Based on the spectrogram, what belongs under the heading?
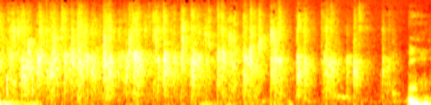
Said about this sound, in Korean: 여러분 김병관 국회의원님께 박수 부탁드리겠습니다.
